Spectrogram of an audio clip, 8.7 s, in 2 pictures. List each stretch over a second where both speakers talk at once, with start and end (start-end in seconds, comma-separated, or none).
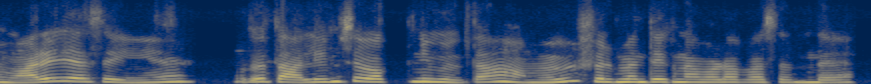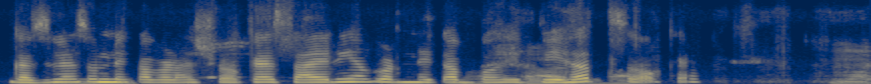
none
